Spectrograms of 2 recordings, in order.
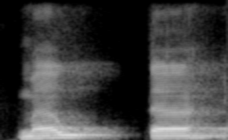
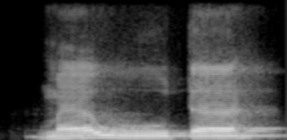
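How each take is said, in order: First: "Mauta" split by a gap after mau, before ta; broken voice. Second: "Mauta" joined in one long unbroken sound; flowing voice. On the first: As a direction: stop the sound midway through "Mauta". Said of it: "itu putus suara". ("Mauta" dengan suara putus) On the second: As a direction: let the voice run through the w of "Mauta" into ta. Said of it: "Suara mengalir". ("Mauta" suara mengalir) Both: Shown as a demonstration.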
